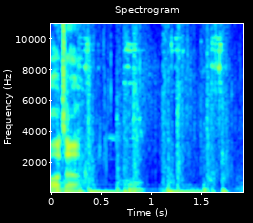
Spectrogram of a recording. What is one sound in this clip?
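A horse's hooves thud on grass at a trot.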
